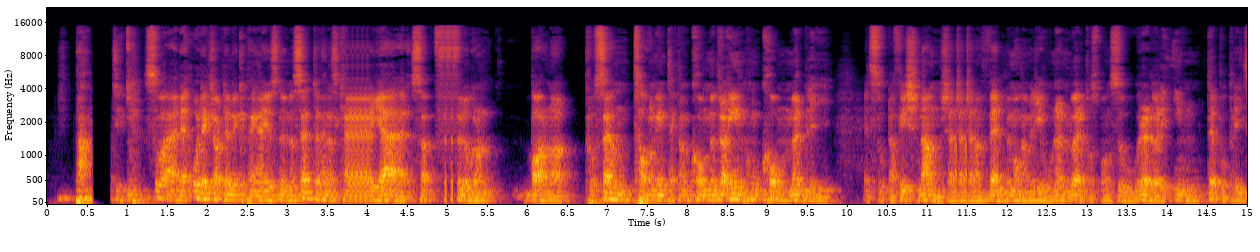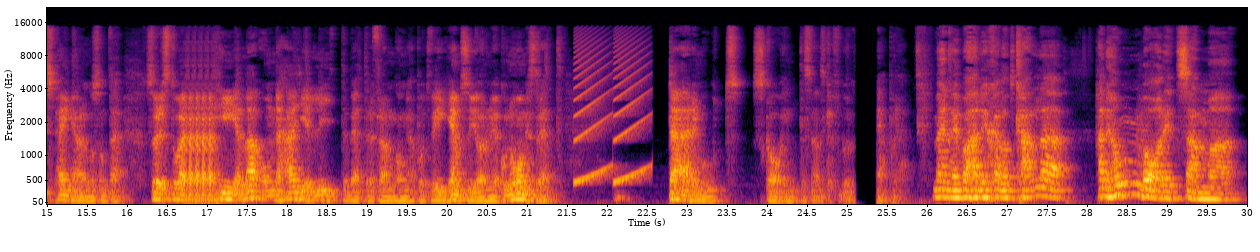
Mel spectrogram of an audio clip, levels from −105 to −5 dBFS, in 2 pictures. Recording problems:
off-mic speech; far
room echo; slight; dies away in 0.3 s
audio cutting out; at 0.5 s and at 25 s
audio stuttering; 4 times, first at 4 s
siren; noticeable; at 22 s; peak 4 dB below the speech

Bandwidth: 14.5 kHz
